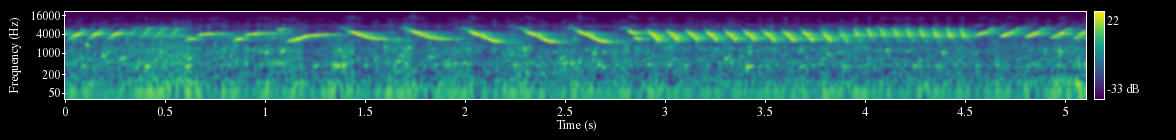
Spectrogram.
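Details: Canary singing as a lure for reluctant canaries: opening chirps lead into a series of loud sweeping downslurred whistles, then a long rapid rolling trill and more quick notes at the end.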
